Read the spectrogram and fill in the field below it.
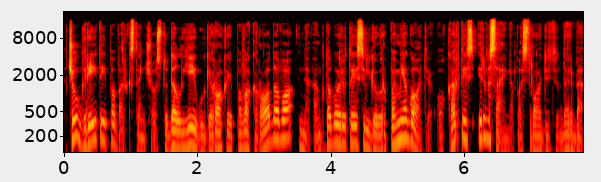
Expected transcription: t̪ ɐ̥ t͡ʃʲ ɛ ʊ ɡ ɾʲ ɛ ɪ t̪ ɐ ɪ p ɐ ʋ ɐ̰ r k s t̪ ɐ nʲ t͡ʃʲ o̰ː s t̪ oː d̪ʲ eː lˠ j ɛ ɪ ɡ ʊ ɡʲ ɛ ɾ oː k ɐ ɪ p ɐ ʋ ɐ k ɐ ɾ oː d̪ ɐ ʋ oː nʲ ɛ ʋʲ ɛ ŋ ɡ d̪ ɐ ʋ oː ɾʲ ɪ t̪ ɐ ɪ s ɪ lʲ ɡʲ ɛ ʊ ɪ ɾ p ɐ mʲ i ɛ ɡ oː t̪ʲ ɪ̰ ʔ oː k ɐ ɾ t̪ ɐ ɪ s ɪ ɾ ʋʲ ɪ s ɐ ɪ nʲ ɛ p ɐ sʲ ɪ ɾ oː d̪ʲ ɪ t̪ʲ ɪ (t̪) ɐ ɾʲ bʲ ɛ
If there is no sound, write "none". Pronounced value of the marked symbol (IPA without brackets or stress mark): d̪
